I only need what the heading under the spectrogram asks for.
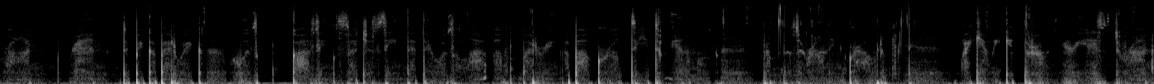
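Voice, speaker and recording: A woman reading a story aloud in an ASMR whisper, barely audible and unvoiced, with tingly mouth sounds.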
